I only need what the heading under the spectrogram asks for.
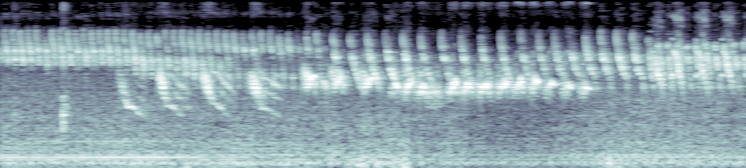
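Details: Captive Chinese hwamei in song: fast trills and buzzy chattering notes mixed with short downward whistles, continuous and varied, over a steady background hum.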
